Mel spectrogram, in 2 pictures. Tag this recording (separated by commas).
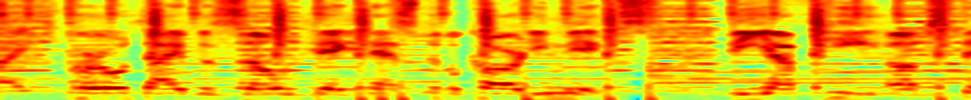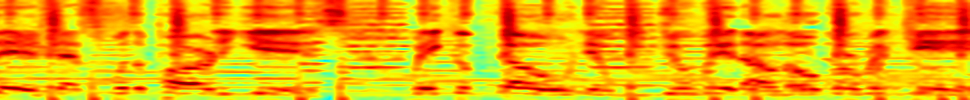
Pop music, Music, Exciting music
